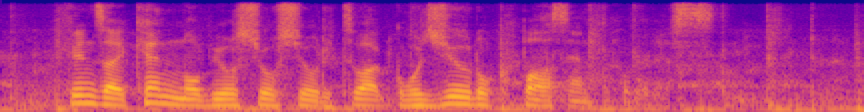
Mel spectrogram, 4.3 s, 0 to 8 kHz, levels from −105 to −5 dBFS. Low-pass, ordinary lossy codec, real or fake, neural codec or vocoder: 7.2 kHz; none; fake; codec, 16 kHz, 2 kbps, X-Codec, WavLM features, trained on Multilingual LibriSpeech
